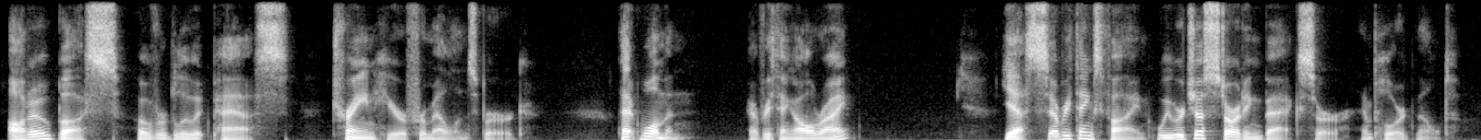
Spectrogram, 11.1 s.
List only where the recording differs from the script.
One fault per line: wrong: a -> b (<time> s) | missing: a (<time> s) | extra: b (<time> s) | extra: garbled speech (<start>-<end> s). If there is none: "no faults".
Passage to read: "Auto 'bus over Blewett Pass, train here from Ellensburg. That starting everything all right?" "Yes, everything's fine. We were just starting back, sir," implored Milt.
wrong: starting -> woman (4.8 s)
